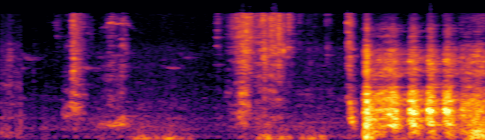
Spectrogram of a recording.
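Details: Maruti Suzuki diesel after black smoke repair, blocked EGR valve and manifold cleaned: quiet few seconds, then engine catches cleanly into an even steady beat without misfire; normal start, little smoke afterward.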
